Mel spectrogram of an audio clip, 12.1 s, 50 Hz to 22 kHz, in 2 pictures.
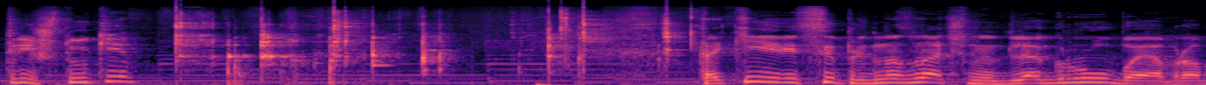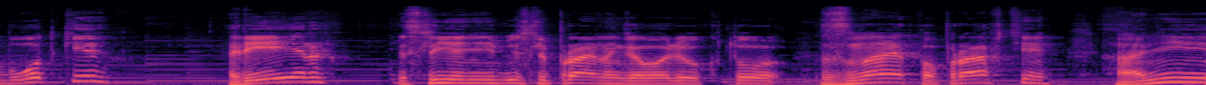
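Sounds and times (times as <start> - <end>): metal chisels clinking: 0.9 - 3.5.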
